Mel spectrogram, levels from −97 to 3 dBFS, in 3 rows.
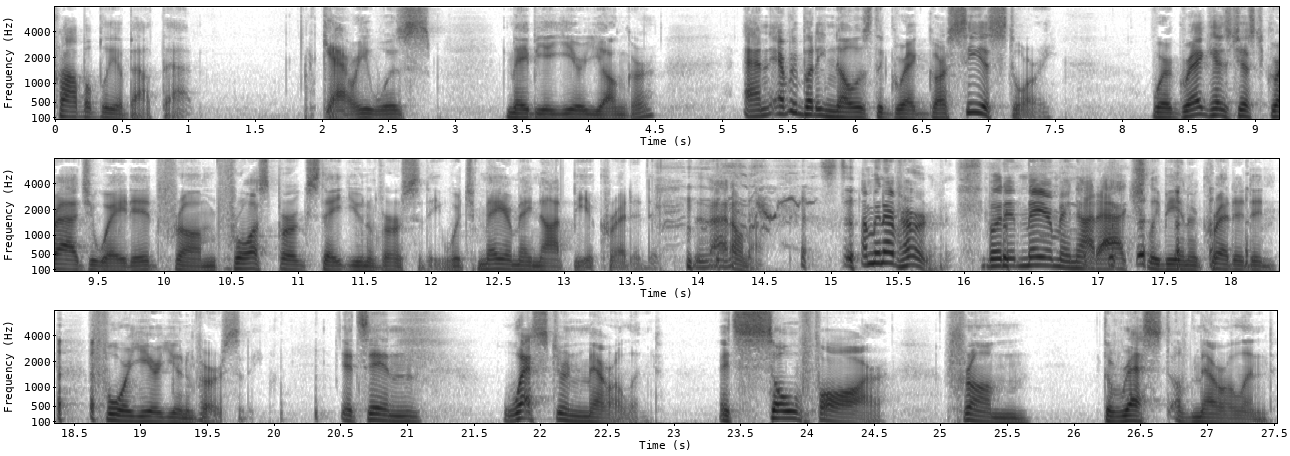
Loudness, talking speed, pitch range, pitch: -18 LUFS, 145 wpm, 100-140 Hz, 115 Hz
